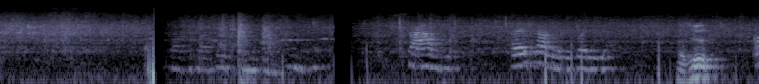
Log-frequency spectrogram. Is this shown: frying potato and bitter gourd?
yes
